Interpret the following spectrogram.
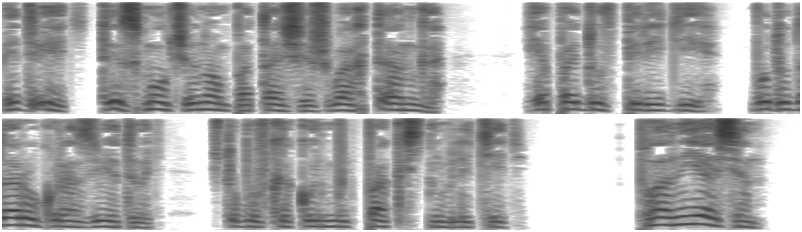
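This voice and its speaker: A man reading an audiobook, voicing a hoarse, gruff male stalker who leads the group. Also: fairly high pitch, fairly quick, warm tone, no room sound, clean studio sound, pitched above the performer's own voice. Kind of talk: audiobook character voice.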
